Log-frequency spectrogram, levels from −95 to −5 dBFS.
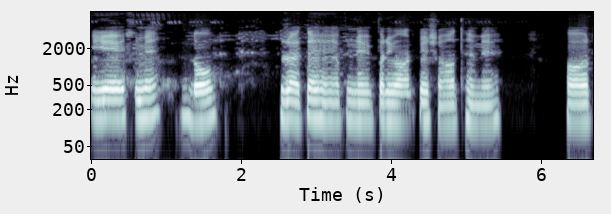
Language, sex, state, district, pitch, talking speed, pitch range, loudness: Hindi, male, Uttar Pradesh, Hamirpur, 135 Hz, 105 wpm, 125-145 Hz, -16 LUFS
